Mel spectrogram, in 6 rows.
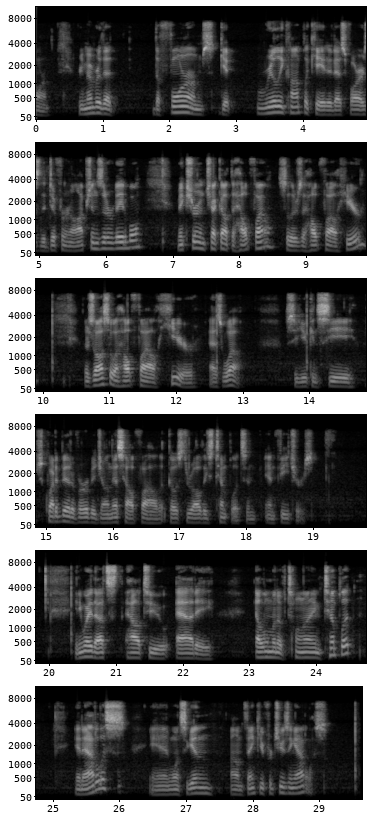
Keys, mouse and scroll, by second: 14.4 Down, 14.9 Down, 15.0 Down, 15.1 Down, 15.2 Down, 15.3 Down, 15.3 Down, 15.4 Down, 15.5 Down, 15.5 Down, 15.7-16.3 Down, 16.8-18.9 Up, 20.8 Up.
